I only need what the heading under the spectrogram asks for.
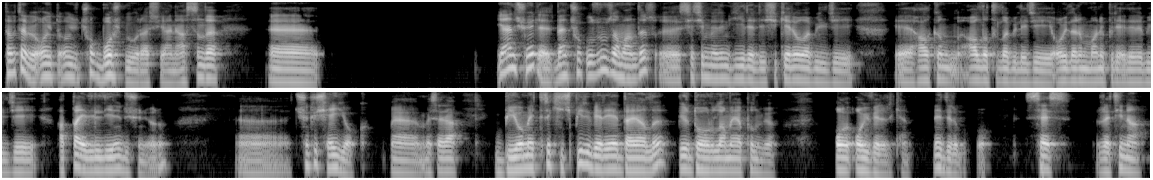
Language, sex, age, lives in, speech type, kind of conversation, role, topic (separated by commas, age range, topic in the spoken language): Turkish, male, 30-34, Bulgaria, conversation, unstructured, none, Sence herkesin oy kullanması neden önemli?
